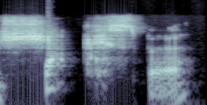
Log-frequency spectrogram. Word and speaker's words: Shakespeare: He pronounced his name Shaxper. Not that that proves anything, but it was Shaxper.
